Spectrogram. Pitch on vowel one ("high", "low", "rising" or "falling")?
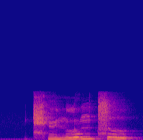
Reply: low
